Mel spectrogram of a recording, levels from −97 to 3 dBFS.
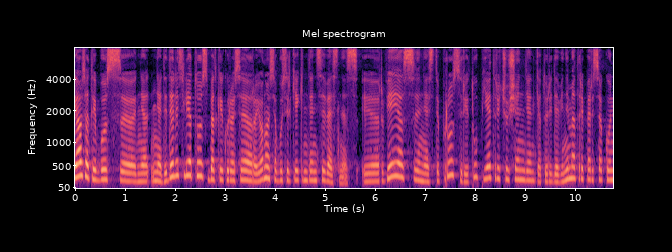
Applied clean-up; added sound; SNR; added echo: none; none; none; none.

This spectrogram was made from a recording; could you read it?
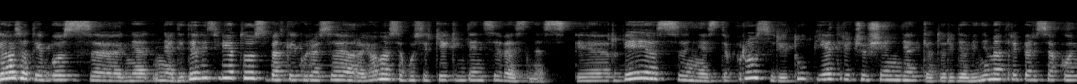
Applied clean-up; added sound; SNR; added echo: neural mask model DeepFilterNet 3.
